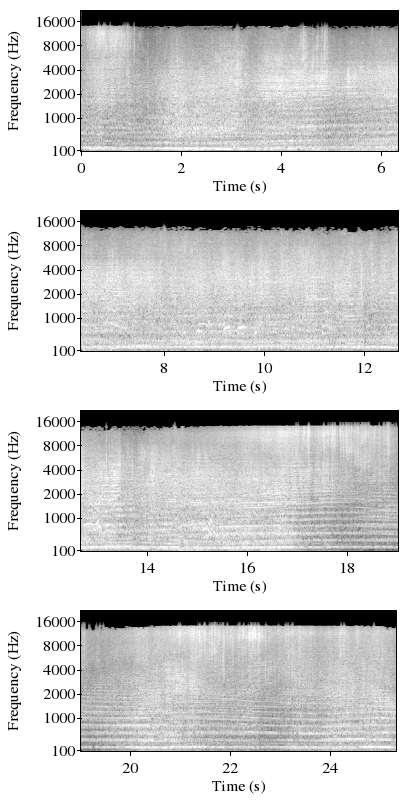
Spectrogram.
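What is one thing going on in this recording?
Race car engines roar loudly and rise and fall as the cars speed around a track.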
